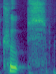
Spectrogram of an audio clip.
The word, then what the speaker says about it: coups: It's pronounced it's pronounced coups.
